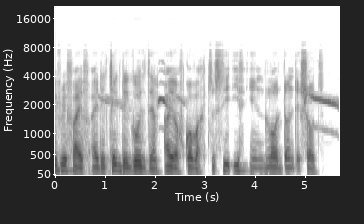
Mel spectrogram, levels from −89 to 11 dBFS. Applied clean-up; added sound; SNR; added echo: none; Bird; 15 dB; none.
